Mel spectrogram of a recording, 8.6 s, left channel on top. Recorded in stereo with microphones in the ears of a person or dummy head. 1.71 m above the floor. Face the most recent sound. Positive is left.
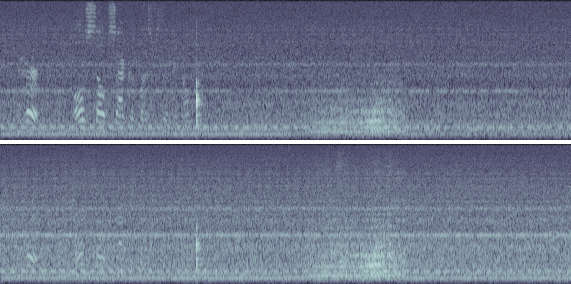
turn(degrees=-75)  # may be behind; listen again after turning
